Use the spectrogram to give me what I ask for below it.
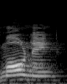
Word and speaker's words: morning: Good morning. So الار هنا silent.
